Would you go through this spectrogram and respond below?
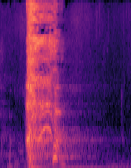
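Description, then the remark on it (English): A single sharp, forceful cough bursts out, harsh and throaty, from someone trying to clear a popcorn husk stuck in their throat, then trails off into quiet. “I've been in the elders meeting and I got a popcorn husk hung right here in my throat.”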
